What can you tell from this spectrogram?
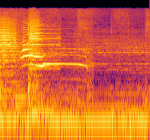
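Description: A single drawn-out cat meow, clear, rising then sliding down in pitch over about a second, with a low steady hum underneath and no talking.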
